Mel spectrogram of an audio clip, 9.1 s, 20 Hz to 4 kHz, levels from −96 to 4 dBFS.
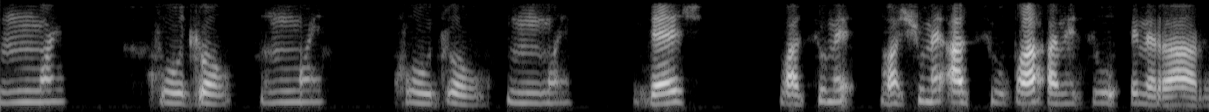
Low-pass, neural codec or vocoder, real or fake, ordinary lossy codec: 3.6 kHz; codec, 16 kHz, 4 kbps, FunCodec, trained on LibriTTS, 50 frames a second; fake; none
